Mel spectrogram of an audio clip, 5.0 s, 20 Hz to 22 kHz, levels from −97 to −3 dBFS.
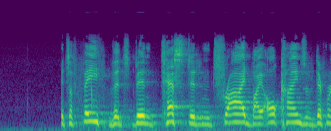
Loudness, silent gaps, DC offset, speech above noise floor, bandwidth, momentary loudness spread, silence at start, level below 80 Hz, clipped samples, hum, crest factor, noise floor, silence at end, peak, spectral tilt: -19 LUFS; none; under 0.1%; 41 dB; 8 kHz; 11 LU; 0.9 s; -52 dBFS; under 0.1%; none; 18 dB; -60 dBFS; 0 s; -2 dBFS; -6 dB/octave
